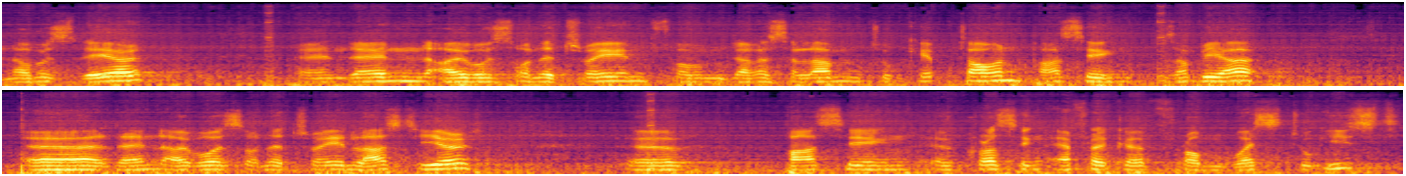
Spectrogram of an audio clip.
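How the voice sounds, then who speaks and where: A man's fairly high voice in a flat monotone, at a fairly slow pace with long, frequent pauses and audible room echo. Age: 70s. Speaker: professor. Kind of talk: conference presentation. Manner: halting, many fillers.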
